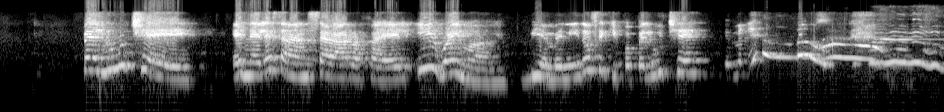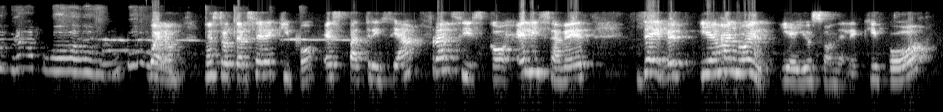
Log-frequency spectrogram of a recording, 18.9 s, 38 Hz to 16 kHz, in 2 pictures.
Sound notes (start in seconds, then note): 8.1 team cheering; 11.2 woman speaking Spanish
